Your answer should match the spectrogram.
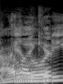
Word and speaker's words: Elordi: Elordi? Is that Elordi? How you say it? – Elordi.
